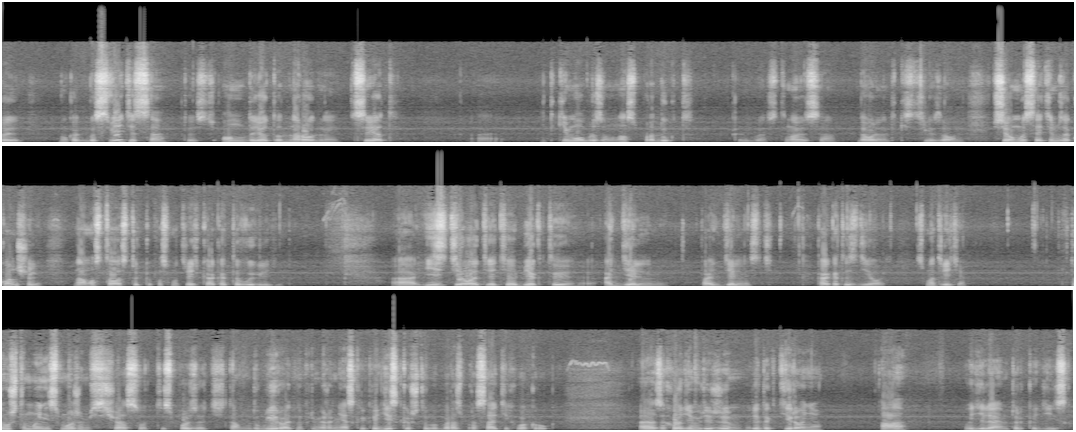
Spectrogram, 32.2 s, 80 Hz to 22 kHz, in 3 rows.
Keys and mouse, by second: 8.1-9.8 drag, 11.2-13.8 middle drag, 17.8-19.6 middle drag, 19.6-21.4 right drag, 28.1 Tab, 29.7 a, 31.4 l.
